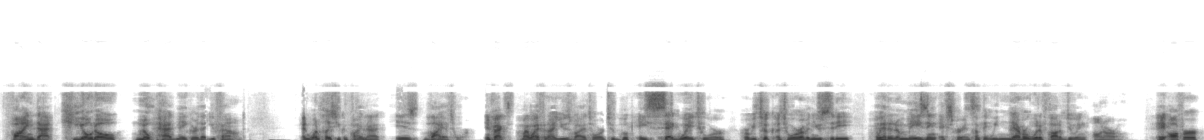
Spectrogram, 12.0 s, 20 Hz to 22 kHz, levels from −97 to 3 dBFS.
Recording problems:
garbled, watery; badly; nothing above 7.5 kHz
wrong speed, natural pitch; too fast; 1.6 times normal speed

